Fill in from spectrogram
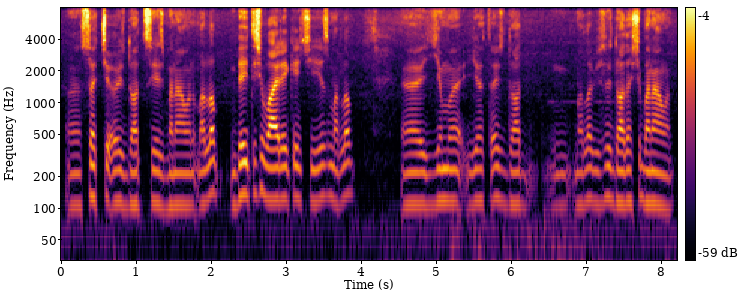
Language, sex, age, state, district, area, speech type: Kashmiri, male, 18-30, Jammu and Kashmir, Anantnag, rural, spontaneous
